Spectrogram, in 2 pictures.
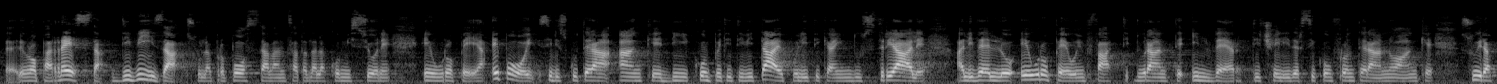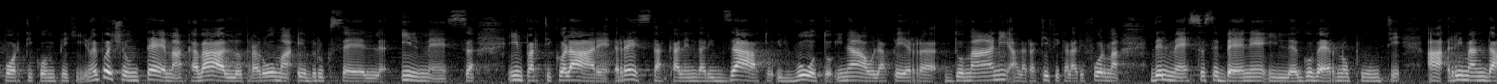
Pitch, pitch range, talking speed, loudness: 175 Hz, 160-190 Hz, 140 wpm, -22 LUFS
